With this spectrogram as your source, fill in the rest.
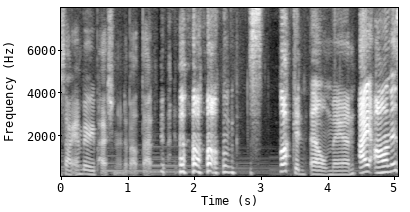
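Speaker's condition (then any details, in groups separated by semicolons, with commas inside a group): No condition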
